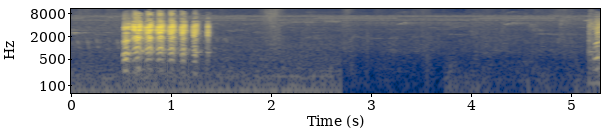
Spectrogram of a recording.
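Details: Goat from an Indian farm giving one short bleat with a fast stuttering tremolo, followed by near silence and the loud onset of another bleat at the very end.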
